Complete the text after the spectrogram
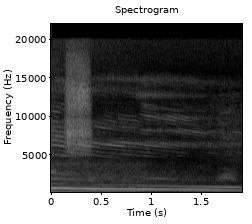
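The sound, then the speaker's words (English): A single long, loud wolf howl, a sustained tone that slowly slides downward in pitch over about two seconds, with a low rumbling background and no speech. “The Wolf.”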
